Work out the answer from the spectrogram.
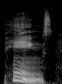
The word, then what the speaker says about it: PNG: a later movie a png or portable network graphics files often pronounced as pings are kind of hybrid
